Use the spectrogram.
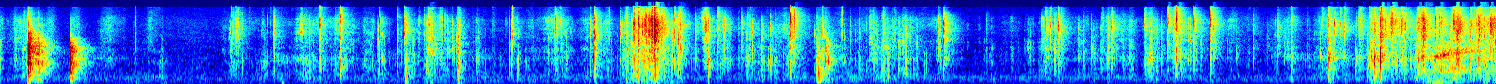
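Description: A paper craft pack crinkles and rustles as it is handled, with scattered crisp crackles and soft rubbing sounds coming close and fairly quiet throughout.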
